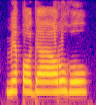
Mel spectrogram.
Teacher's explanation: قاف بھی حروف القلقلہ میں سے ہے تو ہم یہ حرف کو ہلاتے ہوئے یہ کلمہ کو پڑھیں گے۔ مقدارہ، آخری میں ہا پہ الٹا پیش ہے تو یہاں مد صلہ صغرا ہے، ہم اپنی آواز 2 مد کے برابر لمبی کریں گے۔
